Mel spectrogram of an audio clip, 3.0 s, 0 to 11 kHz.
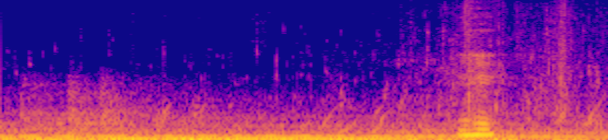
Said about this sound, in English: It was bubbling beneath the water moments ago. The cave is perhaps just below 4 meters in length and a relatively fine circle. Our little bubbling sea hole is in the middle, a deep abyss of ugly fish and salty, chilled water.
